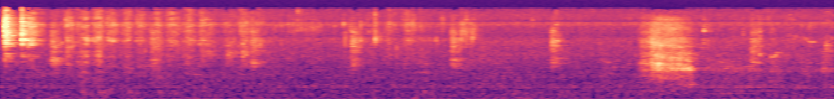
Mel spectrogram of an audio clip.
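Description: Near silence, with faint clicks and scrapes of a steel knife and fork carving a whole roast turkey: a couple of small clicks at the start, light ticks after, and a soft rustle near the end.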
